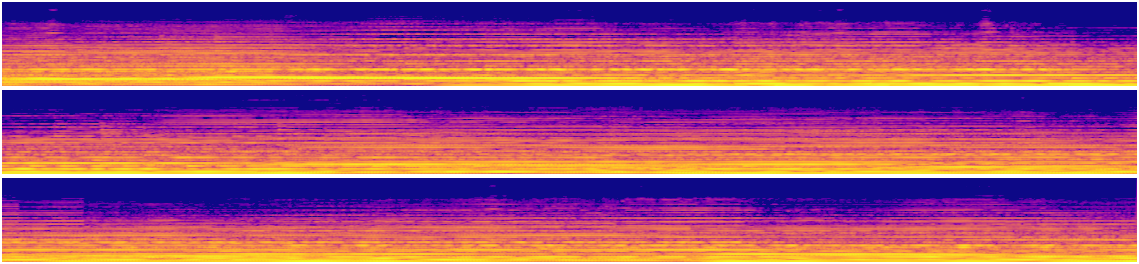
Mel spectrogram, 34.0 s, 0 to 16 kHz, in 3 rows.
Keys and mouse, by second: 0.8 ctrl+s, 1.5 alt+shift+click, 4.5 click, 4.9 click, 5.5 ctrl+alt+click, 6.5 click, 7.9 alt+shift+click, 8.4 ctrl+alt+click, 9.6 typing, 10.6 ctrl+alt+click, 11.6 click, 12.3 click, 14.5 click, 15.2 click, 16.6 click, 19.4 alt+shift+click, 20.1 alt+shift+click, 21.0 click, 22.9 click, 25.5 i, 27.0 Right, 27.1 Right, 27.3 Right, 28.5-29.5 drag, 31.3 Right, 32.7-33.9 drag.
